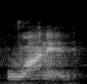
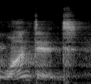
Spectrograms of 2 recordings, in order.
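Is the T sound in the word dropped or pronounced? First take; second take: dropped; pronounced. First: The T sound after the N is dropped. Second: The T sound after the N is pronounced.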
